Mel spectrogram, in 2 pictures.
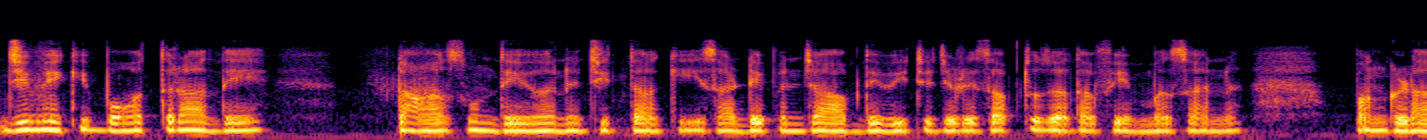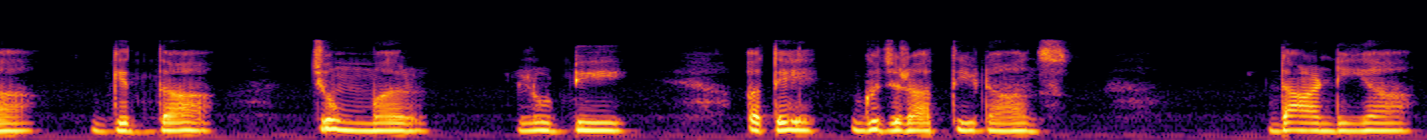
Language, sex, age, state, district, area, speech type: Punjabi, female, 30-45, Punjab, Mohali, urban, spontaneous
